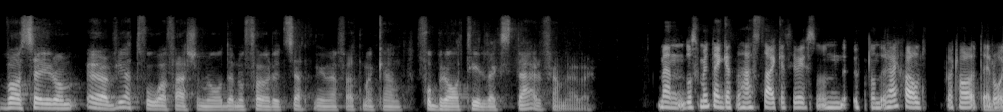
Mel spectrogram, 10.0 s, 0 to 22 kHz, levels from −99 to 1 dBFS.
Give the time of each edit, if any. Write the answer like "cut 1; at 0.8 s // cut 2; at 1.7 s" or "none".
cut 1; at 4.1 s // cut 2; at 6.5 s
